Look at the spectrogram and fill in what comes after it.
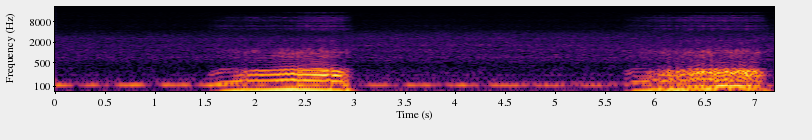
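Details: Deep, low rumbling snores on two breaths with quieter breathing between, in a quiet room; ASMR snoring audio of ordinary sleep snoring.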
